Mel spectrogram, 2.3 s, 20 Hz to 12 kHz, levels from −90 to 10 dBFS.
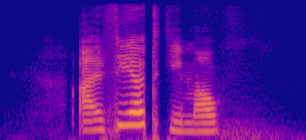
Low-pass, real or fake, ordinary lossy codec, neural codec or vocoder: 10.8 kHz; fake; none; codec, 44.1 kHz, 2.6 kbps, DAC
